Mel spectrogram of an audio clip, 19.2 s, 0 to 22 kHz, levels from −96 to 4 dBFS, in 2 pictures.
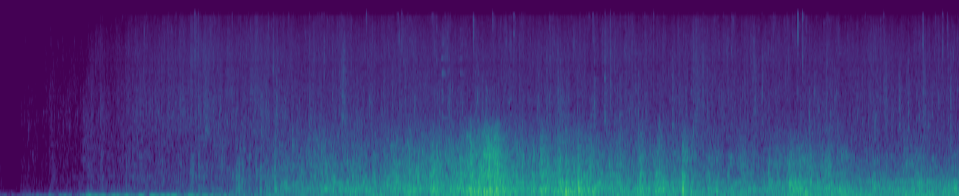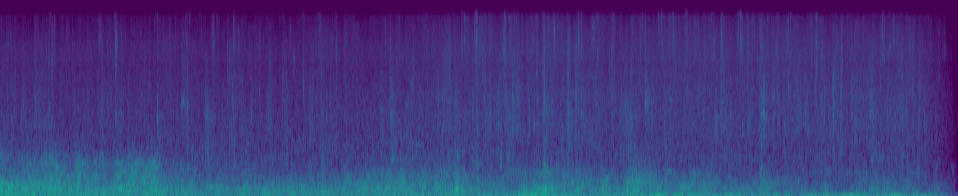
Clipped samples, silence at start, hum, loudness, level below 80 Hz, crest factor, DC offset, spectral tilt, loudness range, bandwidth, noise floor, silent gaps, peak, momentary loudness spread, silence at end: under 0.1%; 0.5 s; none; -41 LUFS; -50 dBFS; 24 dB; under 0.1%; -7.5 dB/octave; 15 LU; 16.5 kHz; -69 dBFS; none; -16 dBFS; 20 LU; 0.1 s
